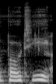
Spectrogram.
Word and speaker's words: boutique: No, you said boutique. Boo, not bow.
